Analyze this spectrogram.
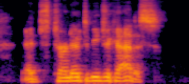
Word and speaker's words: Ghikadis: No, it's Jakatis. It's a it's a soft G.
